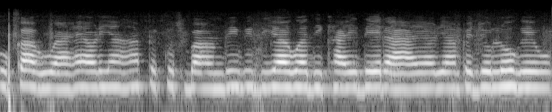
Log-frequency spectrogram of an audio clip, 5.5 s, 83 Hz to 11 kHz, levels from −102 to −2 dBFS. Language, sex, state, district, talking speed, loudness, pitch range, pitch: Hindi, female, Uttar Pradesh, Budaun, 240 wpm, -16 LUFS, 235-245 Hz, 240 Hz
